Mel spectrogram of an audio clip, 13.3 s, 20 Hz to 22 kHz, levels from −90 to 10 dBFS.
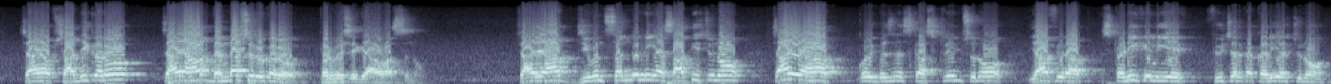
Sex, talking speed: male, 120 wpm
